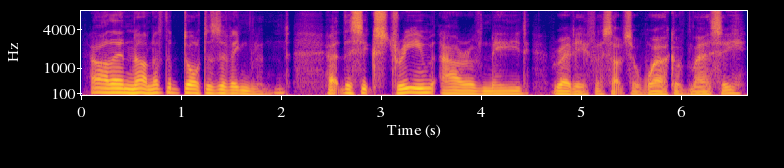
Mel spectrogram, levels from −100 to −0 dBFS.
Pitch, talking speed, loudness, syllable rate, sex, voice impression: 110 Hz, 190 wpm, -18 LUFS, 5.0 syllables/s, male, masculine, adult-like, relaxed, slightly weak, slightly soft, raspy, cool, intellectual, mature, friendly, reassuring, wild, kind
